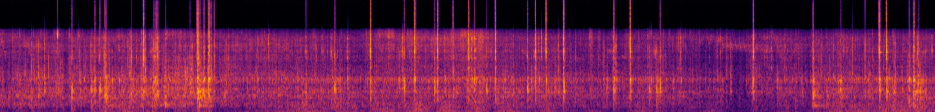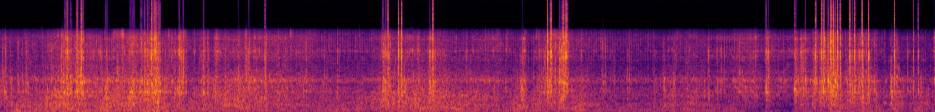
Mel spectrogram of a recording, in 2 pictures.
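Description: Mountain bike riding down a gravel and dirt trail, heard through a handlebar-mounted camera: continuous rattling and clattering of the bike, tyres crunching over the ground, and many sharp knocks from bumps.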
